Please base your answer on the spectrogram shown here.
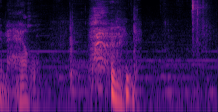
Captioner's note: chuckles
